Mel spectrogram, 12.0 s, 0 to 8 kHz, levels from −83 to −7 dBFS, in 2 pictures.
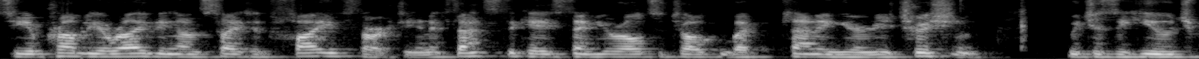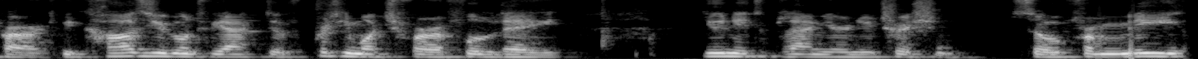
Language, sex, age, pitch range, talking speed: English, male, 40-59, 120-140 Hz, 235 wpm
